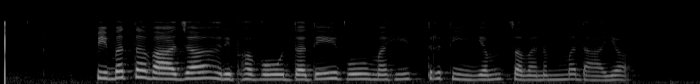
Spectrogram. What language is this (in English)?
Sanskrit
